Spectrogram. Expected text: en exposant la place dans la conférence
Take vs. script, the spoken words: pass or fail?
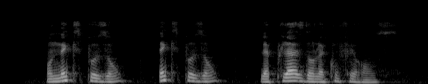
fail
